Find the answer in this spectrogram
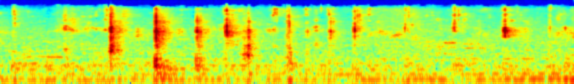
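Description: A person chewing a mouthful of food with wet mouth smacks and clicks, irregular, about two a second.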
